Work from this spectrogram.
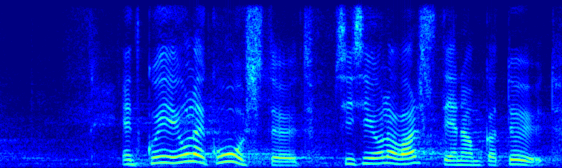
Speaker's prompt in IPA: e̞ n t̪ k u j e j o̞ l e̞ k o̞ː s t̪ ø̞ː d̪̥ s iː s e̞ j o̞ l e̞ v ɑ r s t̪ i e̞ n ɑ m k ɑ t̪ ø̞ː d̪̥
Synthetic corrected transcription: e̞ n t̪ k u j e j o̞ l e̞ k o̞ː s t̪ ø̞ː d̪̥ s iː s e̞ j o̞ l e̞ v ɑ r s t̪ i e̞ n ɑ m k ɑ t̪ ø̞ː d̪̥

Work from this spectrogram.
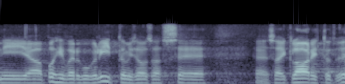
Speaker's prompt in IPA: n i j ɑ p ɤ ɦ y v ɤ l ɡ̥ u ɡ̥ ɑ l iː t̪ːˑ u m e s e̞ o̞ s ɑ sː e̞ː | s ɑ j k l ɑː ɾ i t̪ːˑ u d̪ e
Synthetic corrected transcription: n i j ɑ p ɤ ɦ i v ɤ r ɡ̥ u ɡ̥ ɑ l iː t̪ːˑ u m i s e̞ o̞ s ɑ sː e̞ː | s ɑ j k l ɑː ɾ i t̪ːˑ u d̪ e

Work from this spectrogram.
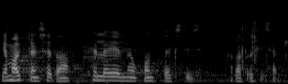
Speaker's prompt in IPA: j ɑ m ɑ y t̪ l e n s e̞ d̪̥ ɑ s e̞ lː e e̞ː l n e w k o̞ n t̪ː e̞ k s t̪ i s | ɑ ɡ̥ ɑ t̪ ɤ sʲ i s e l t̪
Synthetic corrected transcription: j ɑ m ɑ y t̪ l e n s e̞ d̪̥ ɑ s e̞ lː e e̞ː l n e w k o̞ n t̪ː e̞ k s t̪ i s | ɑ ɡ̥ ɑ t̪ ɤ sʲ i s e l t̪

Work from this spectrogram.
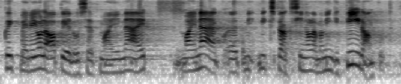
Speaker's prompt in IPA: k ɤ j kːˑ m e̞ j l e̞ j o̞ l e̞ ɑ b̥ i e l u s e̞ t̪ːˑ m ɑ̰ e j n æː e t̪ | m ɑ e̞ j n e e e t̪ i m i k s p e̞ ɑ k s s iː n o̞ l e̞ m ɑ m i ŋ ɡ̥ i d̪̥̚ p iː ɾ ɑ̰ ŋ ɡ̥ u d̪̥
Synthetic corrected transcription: k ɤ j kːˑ m e̞ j l e̞ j o̞ l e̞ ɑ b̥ i e l u s e̞ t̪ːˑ m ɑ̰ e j n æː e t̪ | m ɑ e̞ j n æ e e t̪ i m i k s p e̞ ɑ k s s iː n o̞ l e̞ m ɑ m i ŋ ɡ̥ i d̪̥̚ p iː ɾ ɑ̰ ŋ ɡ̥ u d̪̥

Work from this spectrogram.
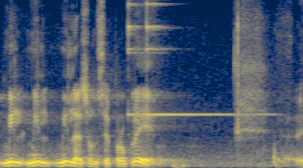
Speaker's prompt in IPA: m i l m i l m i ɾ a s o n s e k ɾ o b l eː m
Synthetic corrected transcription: m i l m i l m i l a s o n s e p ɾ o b l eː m

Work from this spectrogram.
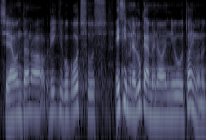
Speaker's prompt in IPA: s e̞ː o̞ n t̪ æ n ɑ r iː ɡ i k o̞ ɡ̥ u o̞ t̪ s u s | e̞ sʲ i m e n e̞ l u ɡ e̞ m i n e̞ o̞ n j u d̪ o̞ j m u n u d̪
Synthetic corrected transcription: s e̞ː o̞ n t̪ æ n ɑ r iː ɡ i k o̞ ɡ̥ u o̞ t̪ s u s | e̞ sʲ i m e n e̞ l u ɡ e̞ m i n e̞ o̞ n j u t̪ o̞ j m u n u d̪

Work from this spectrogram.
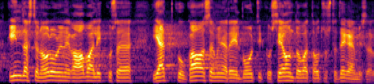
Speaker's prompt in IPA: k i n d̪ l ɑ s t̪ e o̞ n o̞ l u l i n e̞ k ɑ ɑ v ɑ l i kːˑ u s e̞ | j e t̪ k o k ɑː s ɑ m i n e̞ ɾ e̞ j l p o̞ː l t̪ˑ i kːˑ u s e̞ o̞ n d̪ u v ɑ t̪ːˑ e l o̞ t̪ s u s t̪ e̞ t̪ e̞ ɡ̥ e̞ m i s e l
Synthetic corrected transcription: k i n d̪ l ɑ s t̪ i o̞ n o̞ l u l i n e̞ k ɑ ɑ v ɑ l i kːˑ u s e̞ | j æ t̪ k u k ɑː s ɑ m i n e̞ ɾ e̞ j l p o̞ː l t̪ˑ i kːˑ u s e̞ o̞ n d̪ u v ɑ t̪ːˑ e o̞ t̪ s u s t̪ e̞ t̪ e̞ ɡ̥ e̞ m i s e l

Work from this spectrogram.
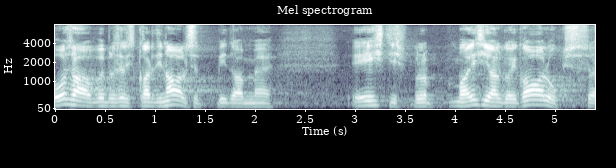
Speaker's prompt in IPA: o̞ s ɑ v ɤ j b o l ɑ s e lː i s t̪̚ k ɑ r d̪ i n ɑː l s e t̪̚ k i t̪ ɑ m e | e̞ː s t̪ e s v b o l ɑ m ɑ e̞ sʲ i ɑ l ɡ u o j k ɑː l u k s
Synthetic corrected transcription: o̞ s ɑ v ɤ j b o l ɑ s e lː i s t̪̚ k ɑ r d̪ i n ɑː l s e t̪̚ p i d̪ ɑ m e | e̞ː s t̪ i s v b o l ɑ m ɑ e̞ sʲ i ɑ l ɡ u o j k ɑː l u k s

